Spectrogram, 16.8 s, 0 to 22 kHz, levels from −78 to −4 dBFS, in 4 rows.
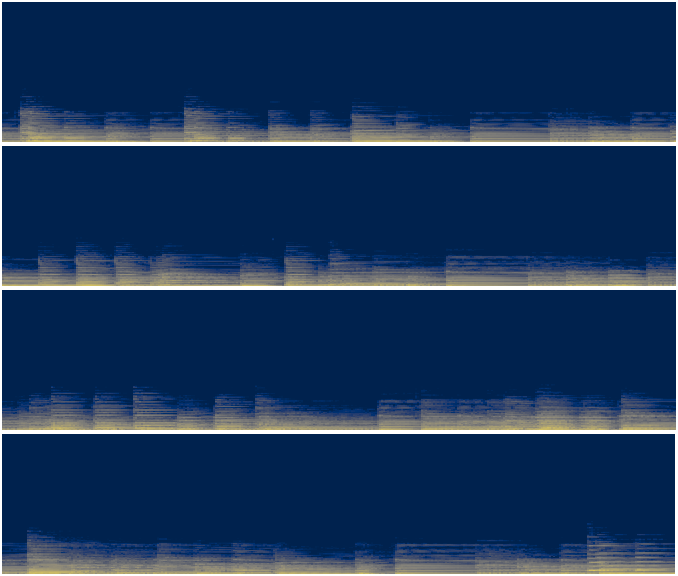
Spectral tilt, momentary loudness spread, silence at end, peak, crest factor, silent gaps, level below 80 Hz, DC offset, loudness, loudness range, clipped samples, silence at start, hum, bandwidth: -9.5 dB/octave; 7 LU; 0 s; -6 dBFS; 16 dB; none; -48 dBFS; under 0.1%; -23 LUFS; 3 LU; under 0.1%; 0 s; none; 6 kHz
